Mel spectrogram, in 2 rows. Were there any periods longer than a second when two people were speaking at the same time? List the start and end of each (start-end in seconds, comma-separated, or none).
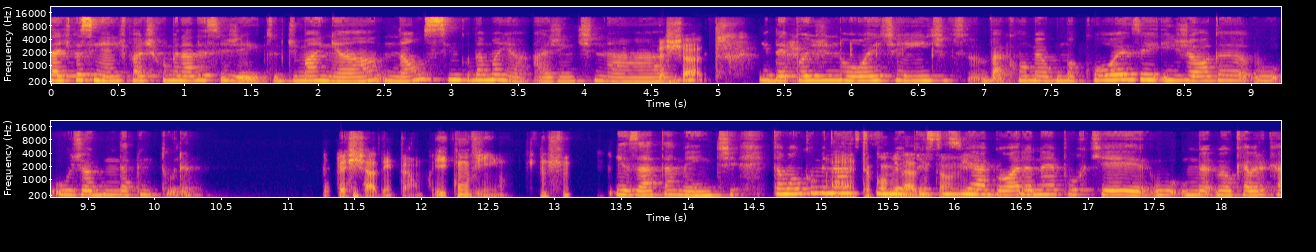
15.0-16.3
